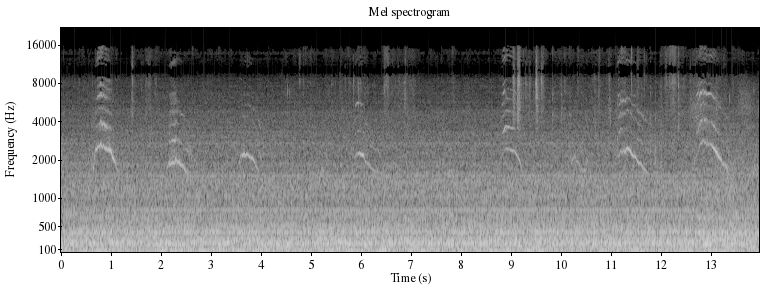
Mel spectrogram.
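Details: Youngest rescued foster kitten taking on its big sister, uttering short arched high-pitched mews roughly every one to two seconds, about eight in all, over a steady low indoor hum.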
